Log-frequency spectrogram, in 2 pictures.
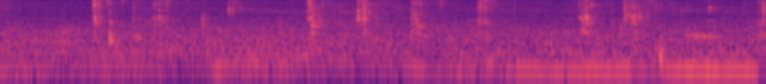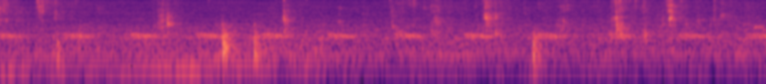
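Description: Close-up chewing and wet mouth sounds of someone eating egg curry and rice by hand, with scattered lip smacks and clicks. From about halfway, a faint chirp repeats about twice a second in the background.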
